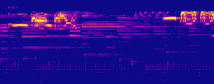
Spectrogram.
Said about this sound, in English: The bird whose song many regard as the most beautiful of any North American bird species, today's featured feathered friend, Catharus guttatus, the hermit thrush.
